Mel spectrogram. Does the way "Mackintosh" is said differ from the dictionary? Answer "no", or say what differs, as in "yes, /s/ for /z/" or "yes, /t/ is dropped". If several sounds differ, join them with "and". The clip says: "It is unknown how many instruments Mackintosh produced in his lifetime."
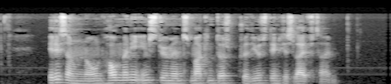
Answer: yes, /s/ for /ʃ/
